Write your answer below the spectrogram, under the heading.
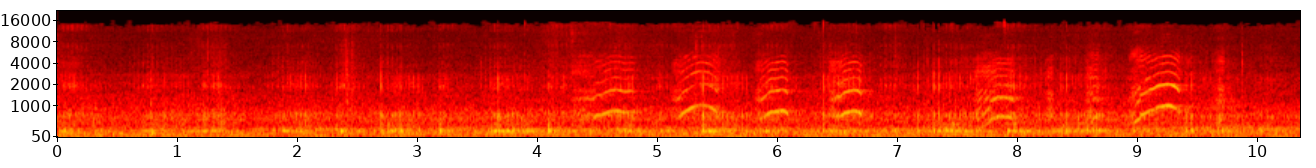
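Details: Kitten Guitar, one of five newborns of mother cat Chan born a few days earlier, sleeping soundly: about half a dozen short, high, arching mews in loose succession over a steady low hum.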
